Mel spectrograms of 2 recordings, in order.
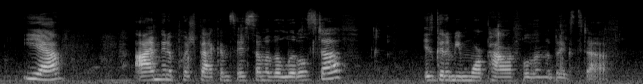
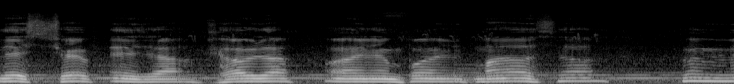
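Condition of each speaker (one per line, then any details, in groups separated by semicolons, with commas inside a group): No condition
ALS; rapidly progressing whole-body paralysis, uses wheelchair; about a year since diagnosis, respiratory function declining, tracheostomy and ventilator discussed; voice fading, less melodious, needs rest, later synthetic voice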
